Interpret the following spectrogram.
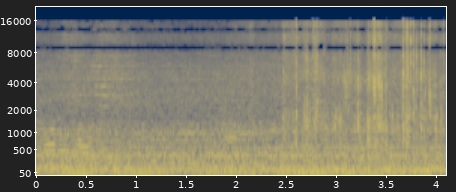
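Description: Plastic bags of dried lentils crinkling as they are handled on a shelf, beginning about halfway through, over a steady low background hum.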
